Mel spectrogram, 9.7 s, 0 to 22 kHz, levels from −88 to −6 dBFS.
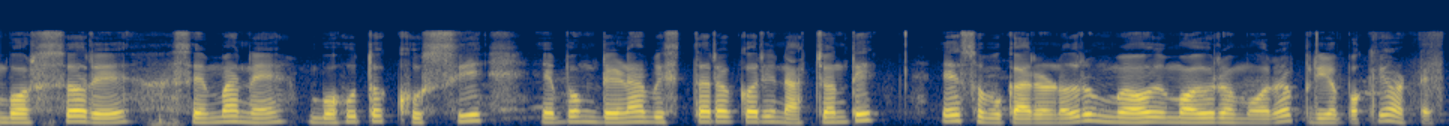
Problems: none marked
